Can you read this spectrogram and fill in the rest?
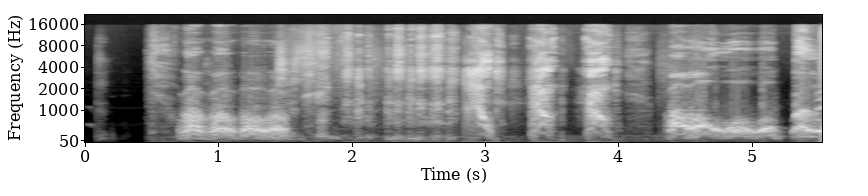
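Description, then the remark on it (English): A person vocally imitates dogs at a poker table, making loud growling and snarling sounds with short barking and panting bursts in between, in a rough, rhythmic sequence with no real speech. “Let's just do dogs at a poker table right now.”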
